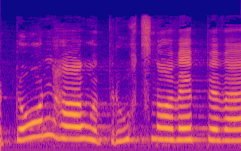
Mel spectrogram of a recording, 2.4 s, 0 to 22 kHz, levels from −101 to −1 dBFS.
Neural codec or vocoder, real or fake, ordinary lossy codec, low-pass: none; real; none; 14.4 kHz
